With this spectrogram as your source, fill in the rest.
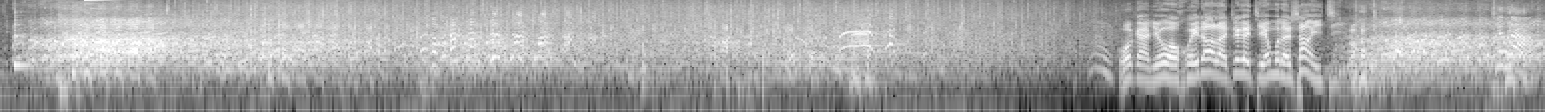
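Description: An audience laughs and applauds loudly in a large hall.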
